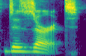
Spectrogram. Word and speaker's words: dessert: Yes, I can pronounce dessert. I'm glad you asked. Okay, dessert, dessert, dessert. So notice that z sound, dessert, d. So the syllable stress is da, dessert, da, dessert, dessert.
